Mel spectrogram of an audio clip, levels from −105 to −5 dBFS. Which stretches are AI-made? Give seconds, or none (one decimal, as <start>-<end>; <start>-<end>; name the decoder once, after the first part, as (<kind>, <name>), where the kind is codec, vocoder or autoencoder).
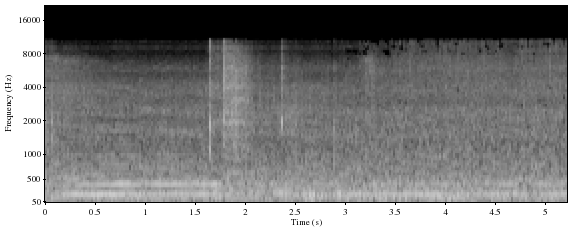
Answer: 0.0-3.0 (codec, SNAC)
